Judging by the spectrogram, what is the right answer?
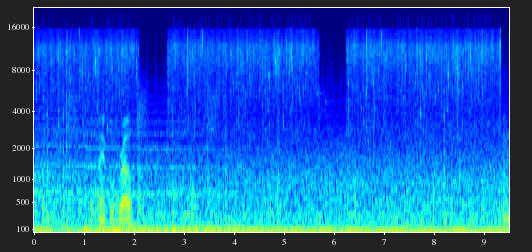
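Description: Plants in a video game being watered, with a soft pouring, trickling spray running steadily under ongoing talk.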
